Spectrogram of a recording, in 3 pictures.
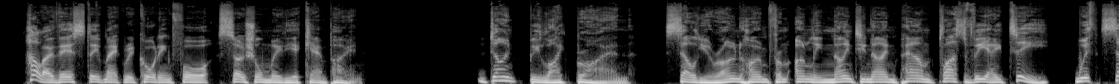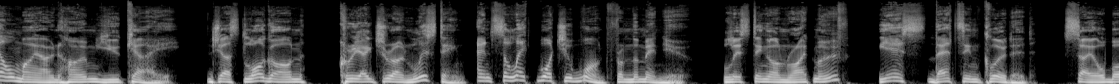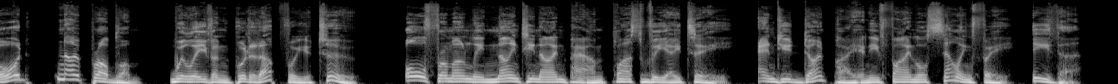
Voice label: BIG VOICE VO

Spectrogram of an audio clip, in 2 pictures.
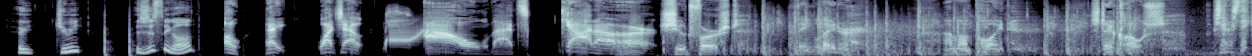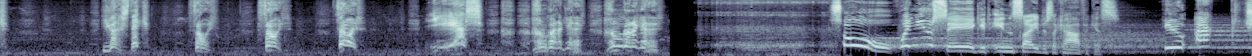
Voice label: Animation Reel

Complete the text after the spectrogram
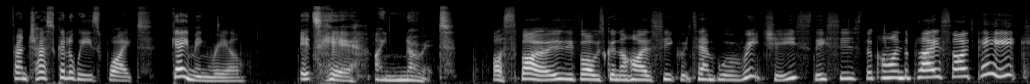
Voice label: Caricature & Animation Voicereel; Gaming

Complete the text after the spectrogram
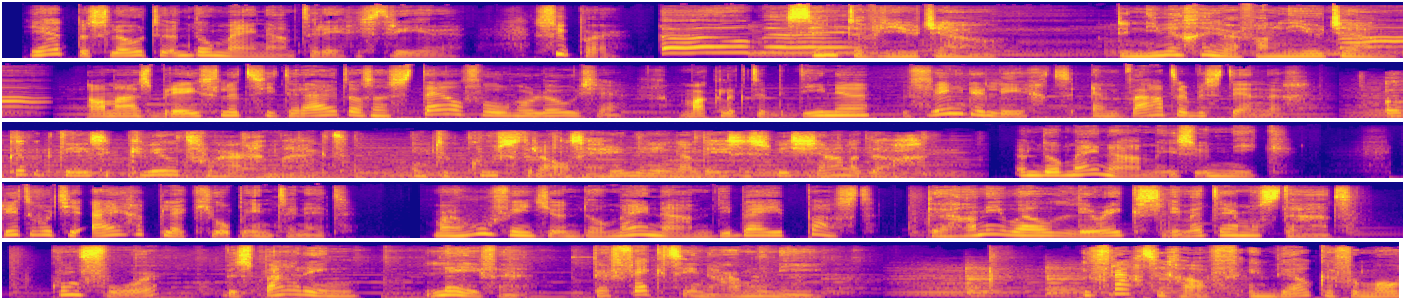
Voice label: DUTCH Showreel

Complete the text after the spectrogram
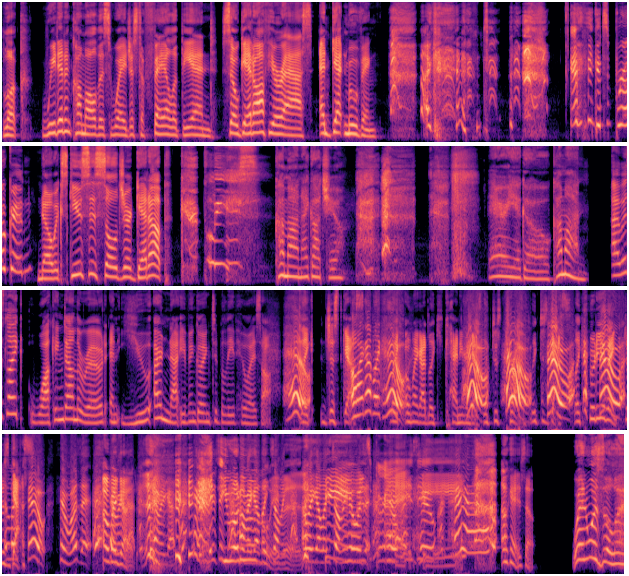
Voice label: Character Showreel

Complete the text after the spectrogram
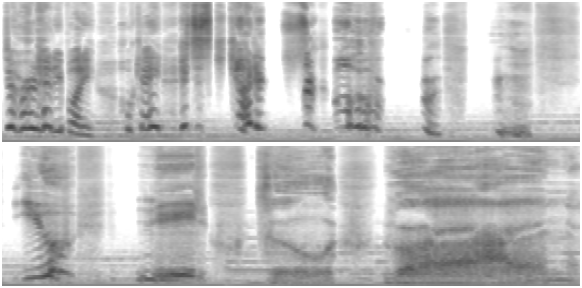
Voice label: Character

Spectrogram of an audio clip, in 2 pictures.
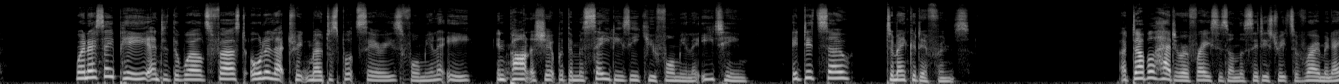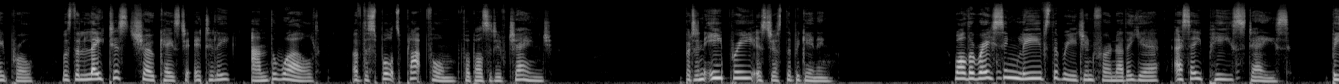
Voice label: Raw audio example Home Studio

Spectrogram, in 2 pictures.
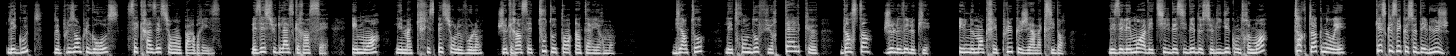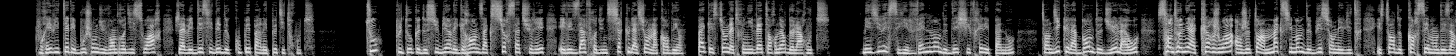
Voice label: Audiobook

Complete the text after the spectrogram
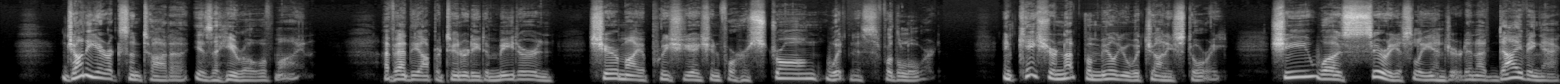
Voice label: Audio Book; Life Interrupted; Jeff Schreve

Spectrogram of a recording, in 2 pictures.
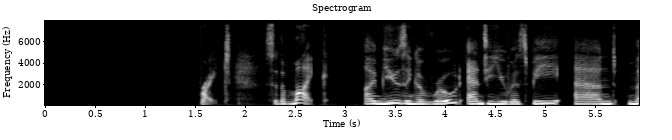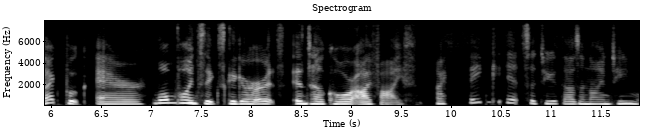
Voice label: Raw studio audio

